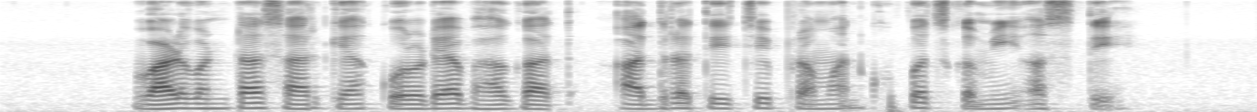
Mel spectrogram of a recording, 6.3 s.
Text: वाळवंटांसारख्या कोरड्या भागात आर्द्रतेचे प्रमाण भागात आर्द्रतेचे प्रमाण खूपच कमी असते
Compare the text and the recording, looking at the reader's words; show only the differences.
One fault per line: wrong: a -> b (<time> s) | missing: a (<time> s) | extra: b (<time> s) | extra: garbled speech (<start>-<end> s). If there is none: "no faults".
missing: भागात आर्द्रतेचे प्रमाण (4.3 s)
